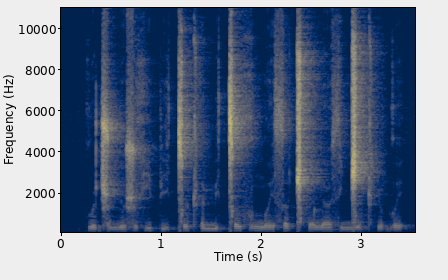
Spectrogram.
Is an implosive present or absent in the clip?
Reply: absent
